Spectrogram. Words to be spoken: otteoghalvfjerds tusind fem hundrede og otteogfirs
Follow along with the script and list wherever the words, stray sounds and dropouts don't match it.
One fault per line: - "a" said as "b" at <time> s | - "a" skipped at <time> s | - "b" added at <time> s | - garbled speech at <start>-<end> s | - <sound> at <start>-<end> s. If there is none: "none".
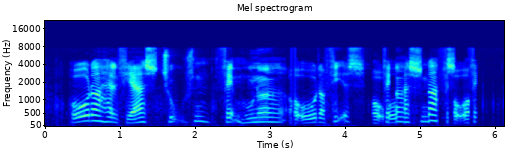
- dropout at 3.3-3.3 s
- garbled speech at 4.4-5.8 s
